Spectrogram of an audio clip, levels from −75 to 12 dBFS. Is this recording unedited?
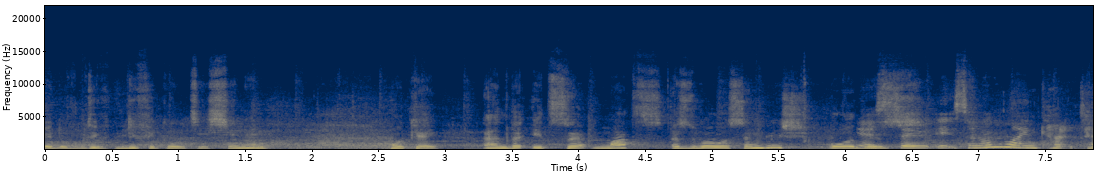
yes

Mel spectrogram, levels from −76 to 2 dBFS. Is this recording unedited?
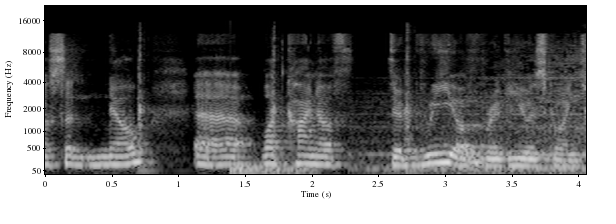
yes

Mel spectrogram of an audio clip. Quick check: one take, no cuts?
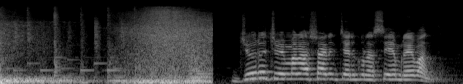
no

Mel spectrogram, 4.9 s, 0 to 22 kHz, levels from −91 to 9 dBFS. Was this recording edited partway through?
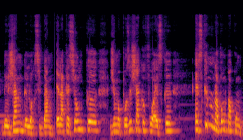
yes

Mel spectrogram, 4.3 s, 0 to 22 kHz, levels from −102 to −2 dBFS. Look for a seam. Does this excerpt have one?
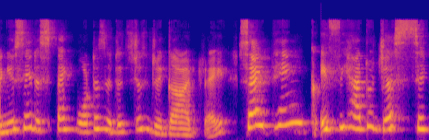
yes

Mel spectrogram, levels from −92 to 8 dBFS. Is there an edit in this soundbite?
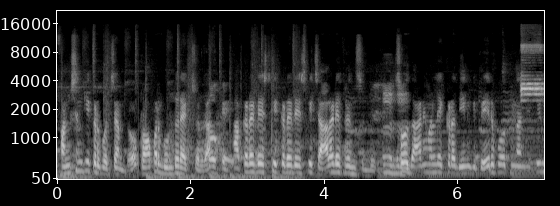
yes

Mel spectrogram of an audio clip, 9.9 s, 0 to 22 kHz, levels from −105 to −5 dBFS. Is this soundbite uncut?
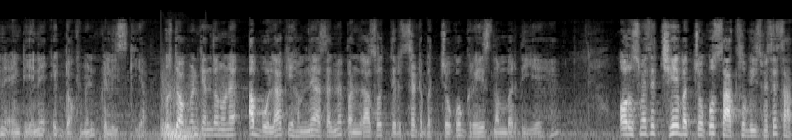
no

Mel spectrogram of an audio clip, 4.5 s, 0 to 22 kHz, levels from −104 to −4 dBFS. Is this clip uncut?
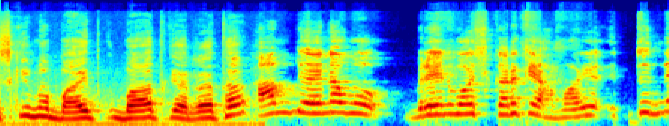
no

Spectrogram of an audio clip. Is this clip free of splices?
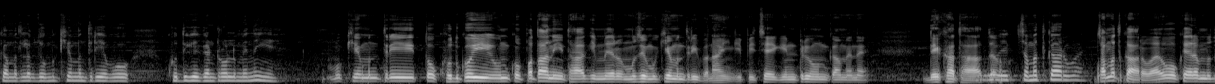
yes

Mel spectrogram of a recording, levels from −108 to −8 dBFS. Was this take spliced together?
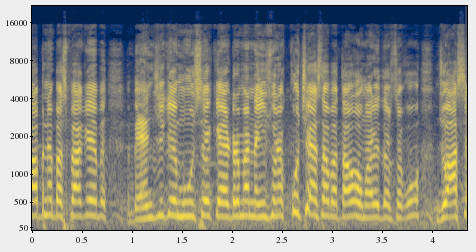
no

